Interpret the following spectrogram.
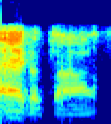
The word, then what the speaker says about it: agathos: in the greek text the word is agathos a-g-a-t-h-o-s or agatha either way you want to pronounce it sorry about me it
